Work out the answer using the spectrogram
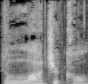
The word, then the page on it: illogical: American English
